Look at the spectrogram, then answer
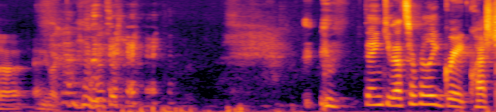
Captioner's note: participants laughing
